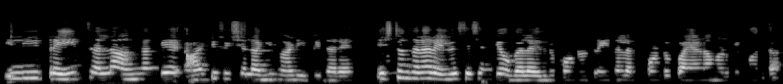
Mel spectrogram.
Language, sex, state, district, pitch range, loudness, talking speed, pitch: Kannada, female, Karnataka, Chamarajanagar, 205-265 Hz, -17 LUFS, 160 wpm, 235 Hz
